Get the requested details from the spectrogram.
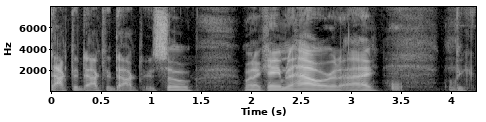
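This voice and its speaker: On a very clean recording with a silent background, a man with an American accent speaks at a moderate pace in a very deep, low pitch with ordinary pitch variation. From Washington, D.C. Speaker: radio host and producer. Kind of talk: interview. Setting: studio.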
